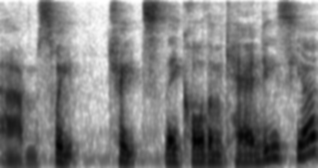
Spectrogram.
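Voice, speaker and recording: A man's dark, mellow voice at a medium pitch. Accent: strong Australian. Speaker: vlogger. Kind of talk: casual chat.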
